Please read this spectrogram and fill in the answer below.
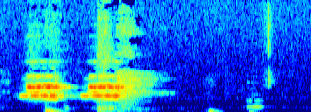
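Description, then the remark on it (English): A telephone in an office rings twice in quick, bright electronic bursts, then a few soft clunks and a click follow, like a handset being picked up. No one speaks. “haven't turned their phone off. No, the phone is in the office.”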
